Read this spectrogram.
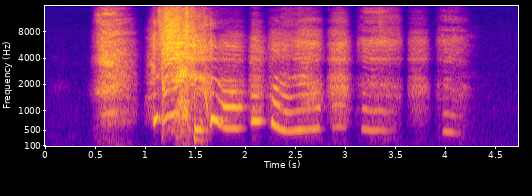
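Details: A streamer's sneeze: a sharp indrawn gasp, then a loud explosive sneeze, followed by a few brief trailing vocal sounds, likely laughter.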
